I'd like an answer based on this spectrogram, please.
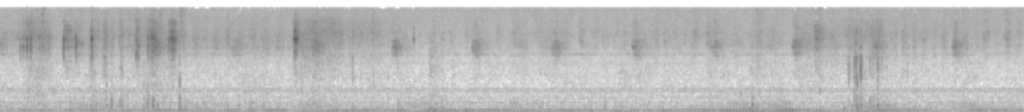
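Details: Continuous low, even purr from a male house cat snuggling with its owner, a deep steady rumble with pulsing breaths, overlaid by intermittent rustles and light tapping of fur and fabric.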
